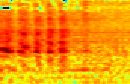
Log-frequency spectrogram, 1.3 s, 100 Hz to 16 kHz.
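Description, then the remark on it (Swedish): The starter motor of an electric mail-delivery car in a hospital area in Malmö whirs briefly in a quick series of rhythmic pulses, then settles into a low, steady hum. Fairly quiet, with no voices. “Ljudet från elbilens startmotor kan jämföras med en vanlig bil som startar 15 meter bort.”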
